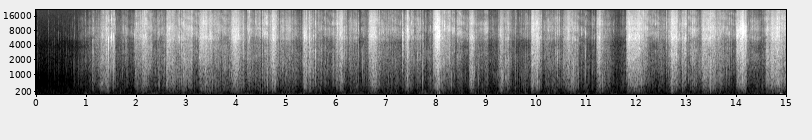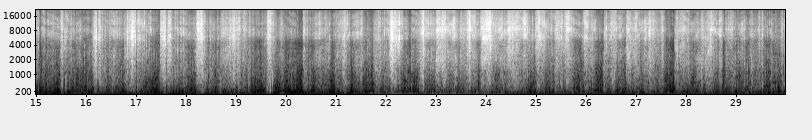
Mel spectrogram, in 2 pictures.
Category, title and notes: Sound effects > Human sounds and actions
Footsteps through Leaves, Slow to Fast
Footsteps through leaves from a slow walk to a fast pace. Recorded with a ZOOM H6 and a Sennheiser MKE 600 Shotgun Microphone. Go Create!!!
crunchy, footsteps, leaves, nature, steps, walking, woods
